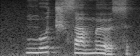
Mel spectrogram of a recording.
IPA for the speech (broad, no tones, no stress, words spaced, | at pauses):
ŋot͡ʃ samœs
